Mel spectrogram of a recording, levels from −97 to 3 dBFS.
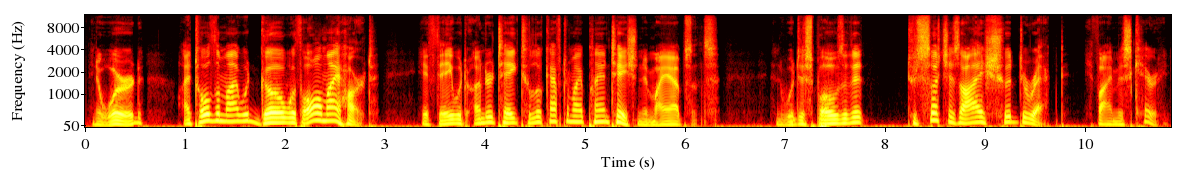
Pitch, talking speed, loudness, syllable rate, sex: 130 Hz, 215 wpm, -17 LUFS, 5.8 syllables/s, male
